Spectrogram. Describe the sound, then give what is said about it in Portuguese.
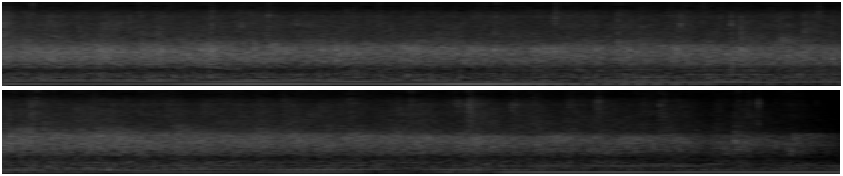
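A church audience applauds God during an evening sermon in a dense, steady wash of clapping that carries on for several seconds over a low, sustained keyboard drone, then eases off slightly at the end. “Será que você pode aplaudir a esse Deus?”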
